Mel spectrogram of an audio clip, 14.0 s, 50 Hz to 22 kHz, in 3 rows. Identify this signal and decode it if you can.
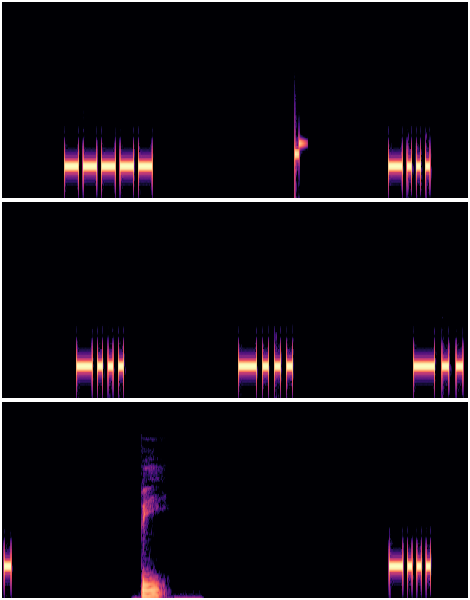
Morse code, heard as a keyed tone, about 22 wpm, spaced as for 7 wpm, 700 Hz. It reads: 0 BBBB B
